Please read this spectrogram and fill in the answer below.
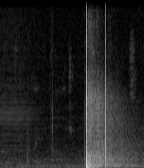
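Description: Two sharp bangs about a third of a second apart, the first the louder, with a short fading tail after them.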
